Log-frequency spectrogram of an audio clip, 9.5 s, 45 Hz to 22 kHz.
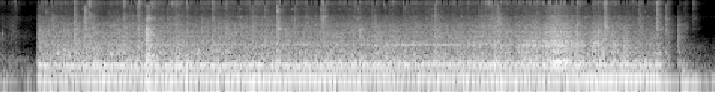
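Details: LS V8-swapped 4-speed Datsun 280Z with newly built exhaust: deep, even burble holding a steady low note for several seconds with no knocks, misses or rattles, then shuts off cleanly; normal idle.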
